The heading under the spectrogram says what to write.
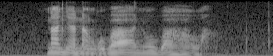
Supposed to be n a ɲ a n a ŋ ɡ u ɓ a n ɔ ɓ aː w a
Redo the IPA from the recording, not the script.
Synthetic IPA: n a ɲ a n a ŋ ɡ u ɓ a n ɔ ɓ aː w a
